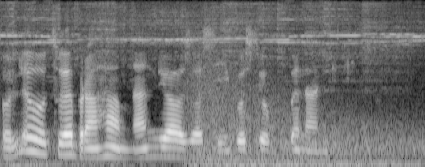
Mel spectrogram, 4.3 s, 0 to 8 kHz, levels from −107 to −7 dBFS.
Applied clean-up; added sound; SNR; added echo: none; Screech + Explosion; 12 dB; none.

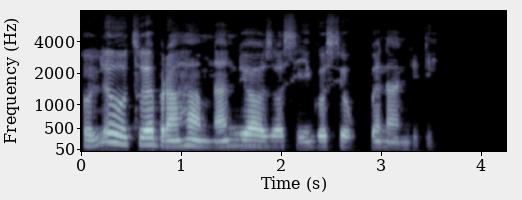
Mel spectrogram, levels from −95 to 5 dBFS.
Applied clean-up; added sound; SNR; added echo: none; none; none; none.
